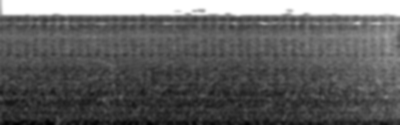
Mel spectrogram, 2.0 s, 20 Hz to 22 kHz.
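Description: A 2023 Ford Transit T-150 passenger van with a 3.5 liter V6, automatic transmission and all-wheel drive runs steadily nearby, a dense, even engine drone with a low rumble that fades slightly toward the end.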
